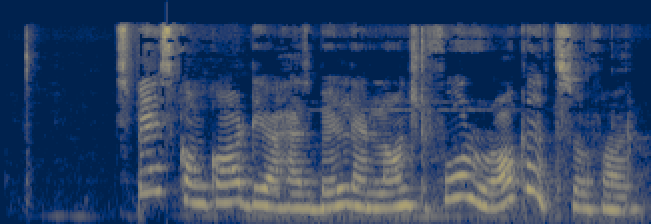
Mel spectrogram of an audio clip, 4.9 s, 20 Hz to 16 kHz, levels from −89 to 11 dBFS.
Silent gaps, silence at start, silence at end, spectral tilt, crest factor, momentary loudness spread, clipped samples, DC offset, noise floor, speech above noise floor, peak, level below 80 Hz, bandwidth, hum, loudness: none; 0.2 s; 0.05 s; -2 dB/octave; 26 dB; 13 LU; under 0.1%; under 0.1%; -65 dBFS; 40 dB; 0 dBFS; -68 dBFS; 11.5 kHz; none; -23 LUFS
